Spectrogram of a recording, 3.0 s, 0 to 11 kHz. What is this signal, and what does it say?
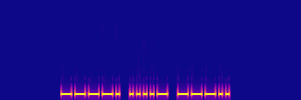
Morse code, heard as a keyed tone, about 34 wpm, 700 Hz. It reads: 948
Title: Numbers - 3-Digit 35wpm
